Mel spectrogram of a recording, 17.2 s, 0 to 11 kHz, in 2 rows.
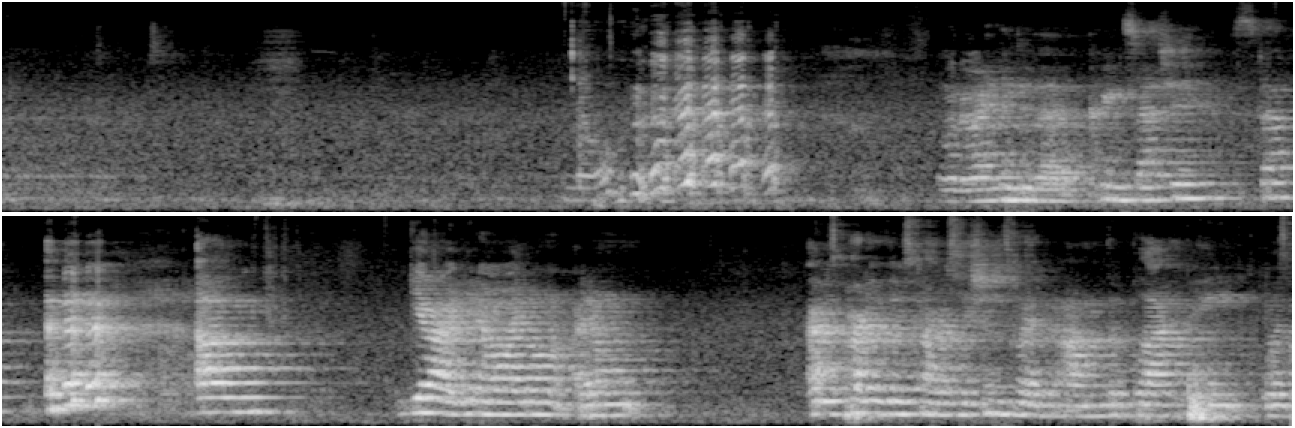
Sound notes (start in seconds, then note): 3.8 laughing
